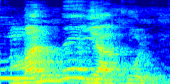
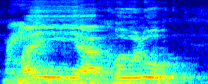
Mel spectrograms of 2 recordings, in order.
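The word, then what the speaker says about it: من يأكل: Nah, di dalam contoh ini bacanya gimana? Mayyakulu. Secara tulisan man yakul, ya, man yakul.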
